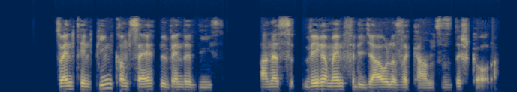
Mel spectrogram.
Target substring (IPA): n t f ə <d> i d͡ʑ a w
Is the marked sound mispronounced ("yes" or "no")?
no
